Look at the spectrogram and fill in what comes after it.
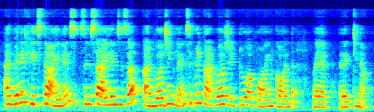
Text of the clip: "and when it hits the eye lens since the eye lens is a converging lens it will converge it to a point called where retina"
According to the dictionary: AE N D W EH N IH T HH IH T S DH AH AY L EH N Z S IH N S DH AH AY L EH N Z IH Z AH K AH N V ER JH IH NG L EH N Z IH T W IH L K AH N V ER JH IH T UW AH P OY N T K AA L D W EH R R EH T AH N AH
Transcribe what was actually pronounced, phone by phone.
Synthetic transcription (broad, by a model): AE N D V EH N IH T HH IH T S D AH AY L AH N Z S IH N S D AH AY L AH N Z IH Z AH K AH N V ER JH IH NG L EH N S IH T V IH L K AH N V ER JH IH T UW AH P OY N T K AA L D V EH R R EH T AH N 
